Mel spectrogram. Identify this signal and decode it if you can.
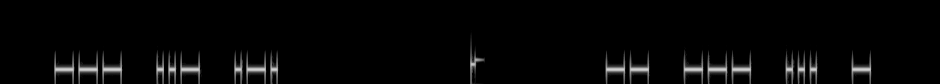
Morse code, heard as a keyed tone, about 20 wpm, spaced as for 14 wpm, 700 Hz. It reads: OUR MOST
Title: 115 Lesson 19f - Letter w - Words 20wpm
